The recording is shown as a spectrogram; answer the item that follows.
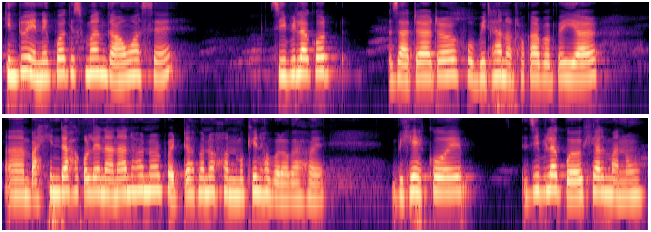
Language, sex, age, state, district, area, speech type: Assamese, female, 30-45, Assam, Dhemaji, rural, spontaneous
